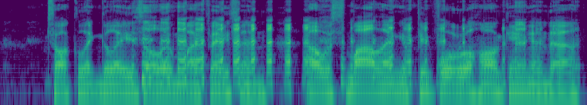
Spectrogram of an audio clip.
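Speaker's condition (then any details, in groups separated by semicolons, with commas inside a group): ALS; diagnosed almost 4 years ago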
